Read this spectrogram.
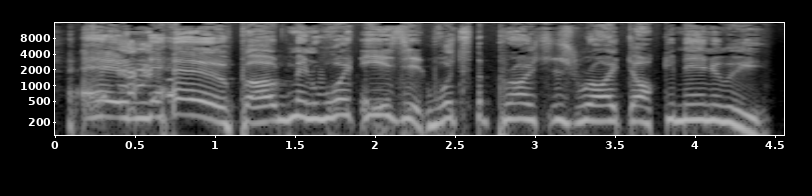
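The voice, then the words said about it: Terrible English accent, Aldous Snow impression. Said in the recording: “your Aldous Snow, your terrible Aldous Snow ... That terrible English accent”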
